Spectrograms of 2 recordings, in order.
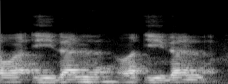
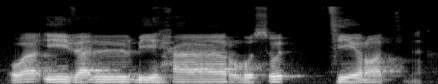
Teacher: hati-hati lamnya diikatkan kembali, jangan dipantulkan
